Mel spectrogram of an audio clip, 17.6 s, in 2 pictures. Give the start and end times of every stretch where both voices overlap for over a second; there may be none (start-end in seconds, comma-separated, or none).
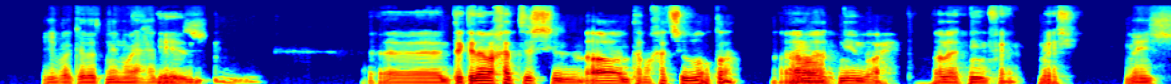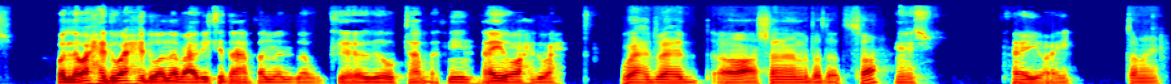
none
